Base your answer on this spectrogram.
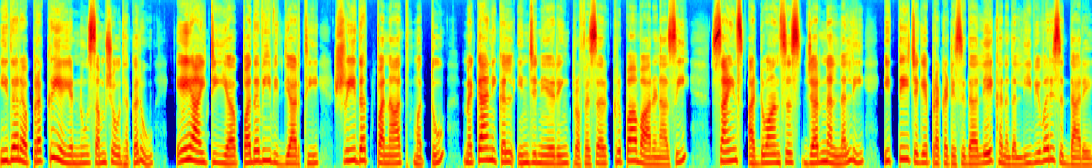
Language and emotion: Kannada, neutral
